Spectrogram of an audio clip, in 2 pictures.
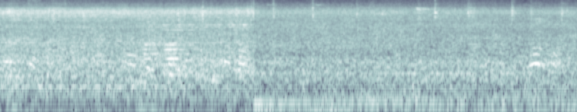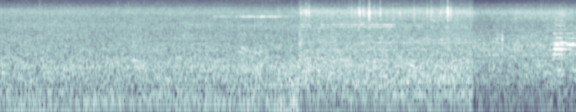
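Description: A crowd murmurs and chatters in a busy street.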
